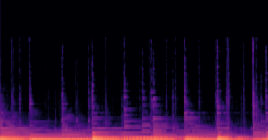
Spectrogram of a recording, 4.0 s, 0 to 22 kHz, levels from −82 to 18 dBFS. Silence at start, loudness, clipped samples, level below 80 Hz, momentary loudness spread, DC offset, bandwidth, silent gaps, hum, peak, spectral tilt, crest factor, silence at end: 0 s; -14 LUFS; under 0.1%; -56 dBFS; 6 LU; under 0.1%; 7.2 kHz; none; none; 0 dBFS; -9.5 dB/octave; 12 dB; 0 s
